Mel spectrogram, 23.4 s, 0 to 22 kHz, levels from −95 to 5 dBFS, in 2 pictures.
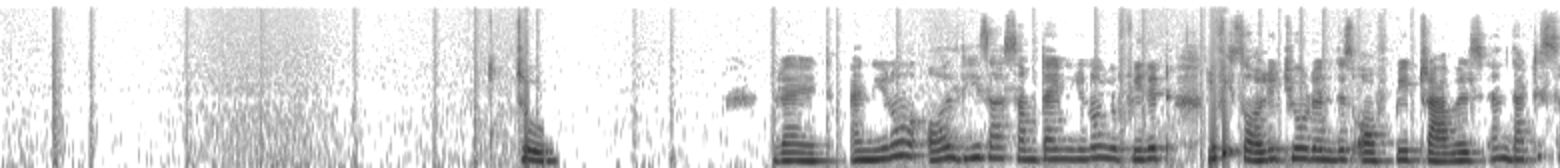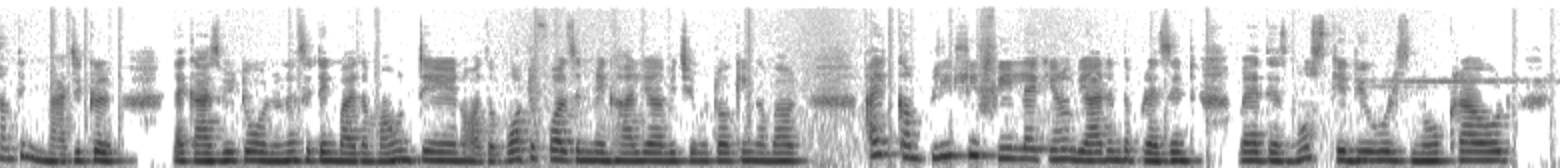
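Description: Throughout this speech recording the voice sits over a near-silent background flecked with twinkling specks, the mark of overdone noise removal. A noise reducer set too aggressively has pushed individual frequency bands down whenever they came close to its noise estimate, taking the quieter parts of the voice with them. Processor overload crackle appears as brief gritty tearing from 3.86 to 3.96 s, and again, longer, from 8.93 to 9.21 s, between "know you feel it" and "solitude in this offbeat". In each burst the processor failed to finish a run of short buffers in time, and each missed buffer was simply skipped, leaving hard-edged gaps. The spacing of the gaps fits buffers of around ten milliseconds, with many missed in a row each time.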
